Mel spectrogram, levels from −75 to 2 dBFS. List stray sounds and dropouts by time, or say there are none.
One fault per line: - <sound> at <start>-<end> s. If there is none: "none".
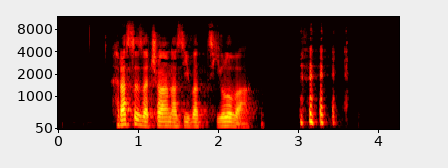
- laugh at 3.0-3.6 s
